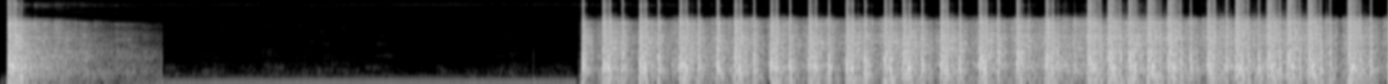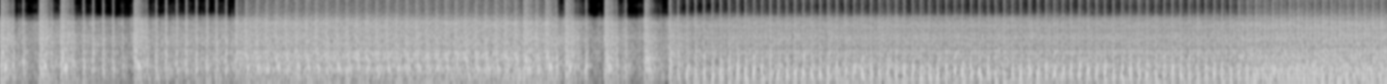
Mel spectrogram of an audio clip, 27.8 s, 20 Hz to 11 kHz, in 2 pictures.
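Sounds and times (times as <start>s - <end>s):
futuristic mech stomping: 5.8s - 27.7s.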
